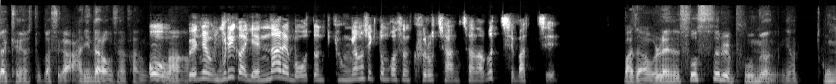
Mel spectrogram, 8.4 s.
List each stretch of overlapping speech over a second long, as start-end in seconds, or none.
none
